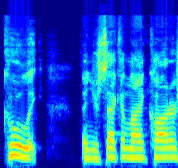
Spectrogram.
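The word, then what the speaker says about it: Cuylle: So let's have an awful night with Mika Zibanejad and Will Cooley. We Googled the pronunciation today on ONE. It is Cool-E, not Cully, Cooley.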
